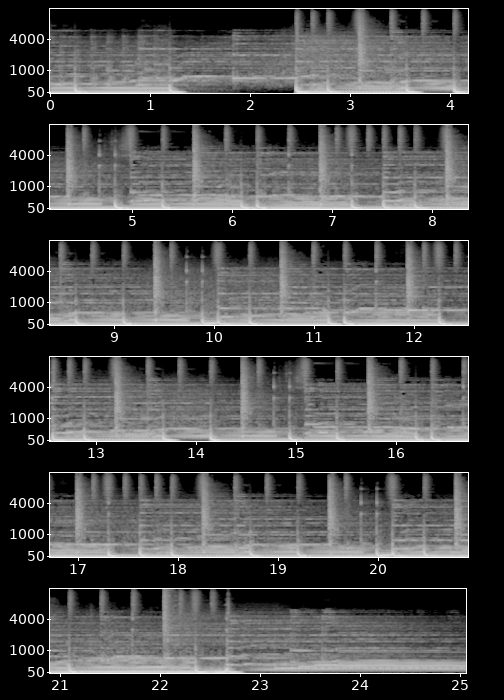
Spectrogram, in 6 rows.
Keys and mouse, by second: 4.1 =, 11.1 =, 12.1 click, 13.1 ctrl+z, 14.0 ctrl+click, 14.3 ctrl+space, 16.9 ctrl+t, 17.9 ctrl+space, 18.2 ctrl+alt+click, 20.0-25.0 ctrl+drag.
